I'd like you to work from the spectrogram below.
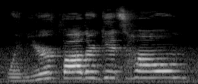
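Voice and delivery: slow, loud threatening cry. A narrator's reading. Mother threatening her children, loud and slow. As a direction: draw it out as a warning. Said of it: "cried Sarah".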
